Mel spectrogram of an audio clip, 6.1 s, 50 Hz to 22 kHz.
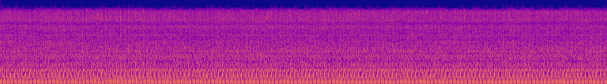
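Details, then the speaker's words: Yard Machines (MTD) 38" riding mower, 13.5 HP Tecumseh engine: steady, even single-cylinder chug at constant speed, no misses, knocks or surging; normal running. Owner suspects possible carb issue after an earlier stall. "another tractor going and I got it for free"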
